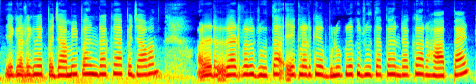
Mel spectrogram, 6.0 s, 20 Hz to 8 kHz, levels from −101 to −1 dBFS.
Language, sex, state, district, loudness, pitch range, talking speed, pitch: Hindi, female, Bihar, Saran, -14 LUFS, 255-275 Hz, 280 wpm, 265 Hz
